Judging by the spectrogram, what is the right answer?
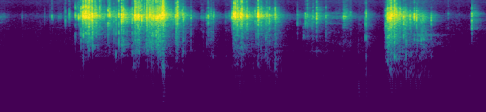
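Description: Plastic wrapping crinkling as a deck of game cards is handled and unwrapped, in three rustling bursts about a second apart.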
